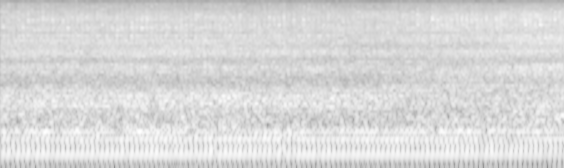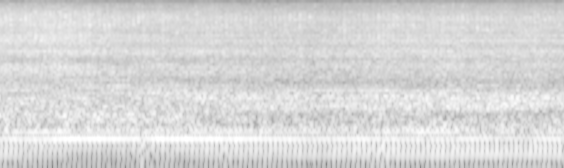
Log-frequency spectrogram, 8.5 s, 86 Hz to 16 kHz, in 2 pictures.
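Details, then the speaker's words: Craftsman DLT 46" riding mower, 25hp Briggs and Stratton V-twin, first run after sorting basketcase wiring: steady, even drone at constant speed, no misses, knocks or surging; runs good, some smoke burning off around valve covers. Normal running. "go back yes these blades are Hey and that v-twin runs good that's some smoke to burn off though"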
